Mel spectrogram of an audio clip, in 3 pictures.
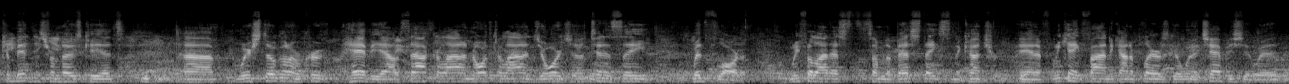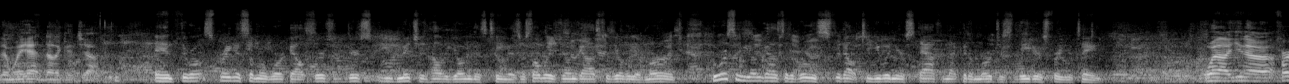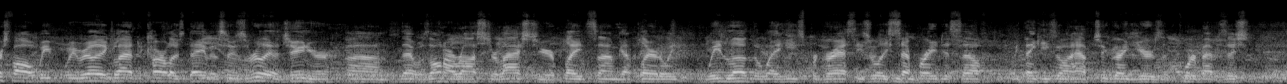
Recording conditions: busy venue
